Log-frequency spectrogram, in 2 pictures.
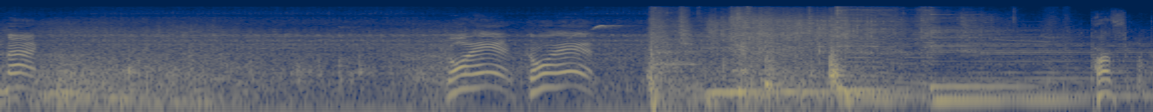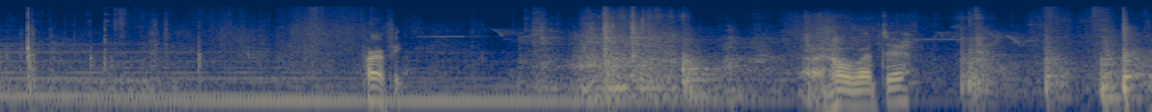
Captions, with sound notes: Go ahead, go ahead! [objects clatter] Perfect. Perfect. [clanks] Hold it right there.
